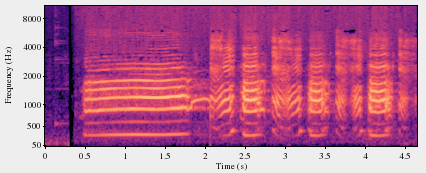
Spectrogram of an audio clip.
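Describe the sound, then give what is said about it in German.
A donkey, one of many in the countryside, brays loudly: one long drawn-out harmonic call, then a run of rhythmic, rasping hee-haw pulses that rise and fall in quick succession. “Und so viele Esel”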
